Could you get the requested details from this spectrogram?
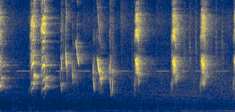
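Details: Lure recording of a vocal long-tailed shrike: high, scratchy doubled chirps and short slurred whistles, spaced roughly every half second.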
